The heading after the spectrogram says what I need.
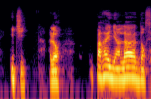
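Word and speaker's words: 一: ses prononciation chez dagana c'est ichi donc le i et le tchi ils sont les 2 2 2 hiragana ichi alors pareil hein la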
